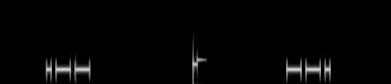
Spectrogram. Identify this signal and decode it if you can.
Morse code, heard as a keyed tone, about 25 wpm, 700 Hz. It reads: W G
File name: Single-Letter-Number-25wpm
